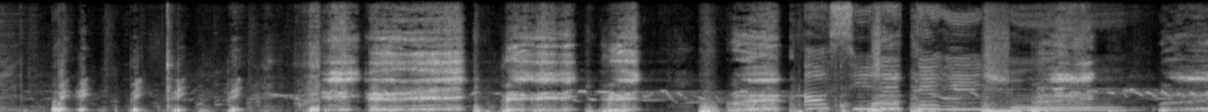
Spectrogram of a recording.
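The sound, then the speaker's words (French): A human voice imitates a pig giving birth with a burst of short, loud grunts and strained squeals, then drawn-out wavering cries, unaccompanied for about twelve seconds. “vous faites le cochon qui, qui met bas, vous faites comme ça.”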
